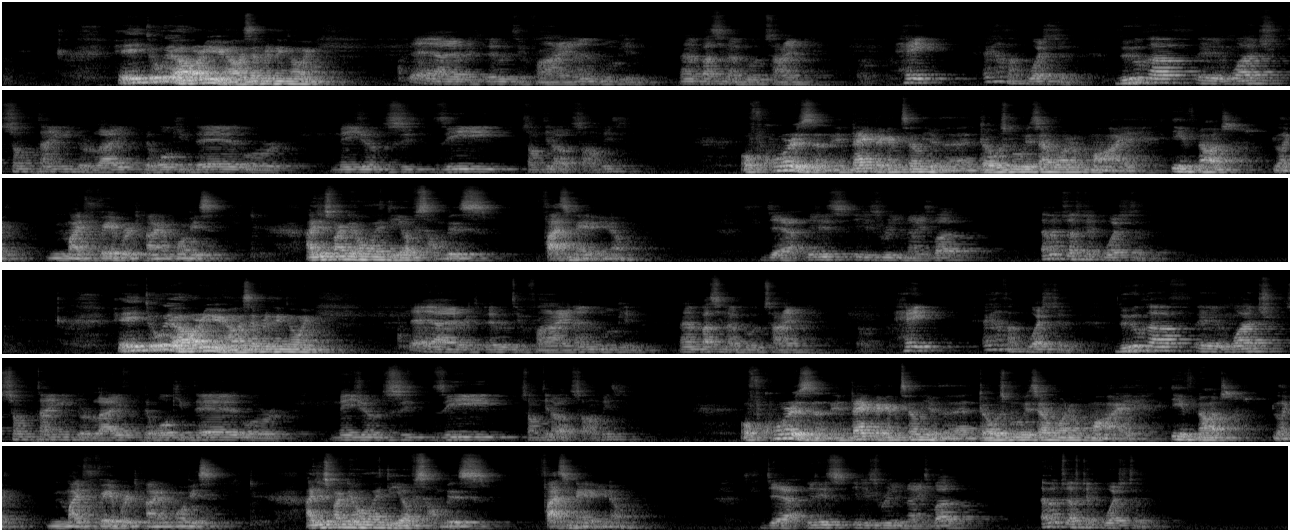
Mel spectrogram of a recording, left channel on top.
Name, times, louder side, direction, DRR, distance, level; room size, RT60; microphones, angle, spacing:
voice 1, 0.7-3.5 20.3-25.7 26.2-27.8 28.5-30.6 31.2-32.0, equal, 65° right, -5 dB, 2.6 m, -25 dB
voice 2, 4.1-6.4 6.8-8.0 8.5-9.3 9.8-10.7 11.1-15.6 16.2-19.1 32.9-33.0 33.3-35.3 36.1-37.3, right 1 dB, 40° right, -2 dB, 1.3 m, -33 dB
7.4 x 6.5 x 3.0 m, 0.88 s
head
